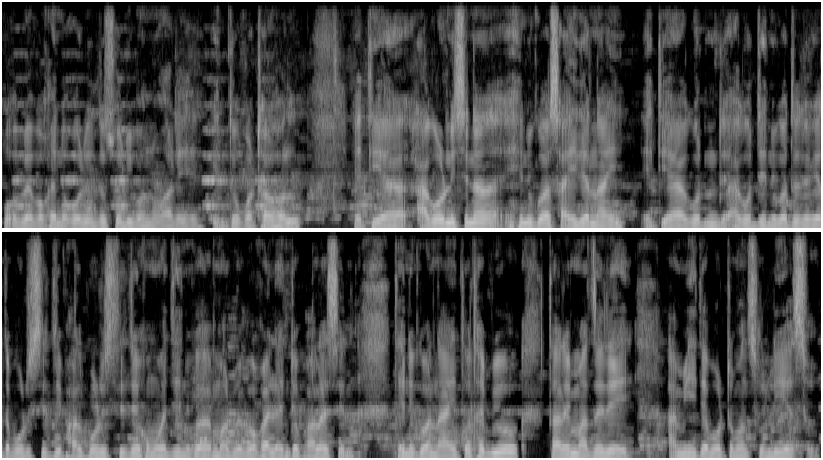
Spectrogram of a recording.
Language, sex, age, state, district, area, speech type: Assamese, male, 60+, Assam, Udalguri, rural, spontaneous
